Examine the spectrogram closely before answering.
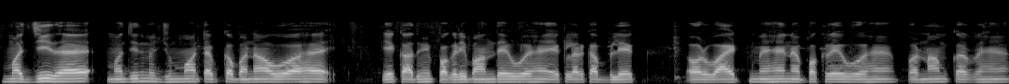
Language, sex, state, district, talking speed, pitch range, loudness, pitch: Maithili, male, Bihar, Supaul, 185 wpm, 120-130 Hz, -21 LUFS, 125 Hz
